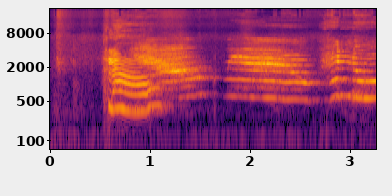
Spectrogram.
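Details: Alexandrine parakeet mimicking speech with one long, continuous nasal call that dips, steadies into a level tone and rises again at the end.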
